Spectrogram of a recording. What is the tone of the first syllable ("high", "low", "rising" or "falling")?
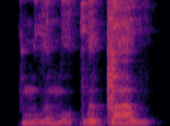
low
